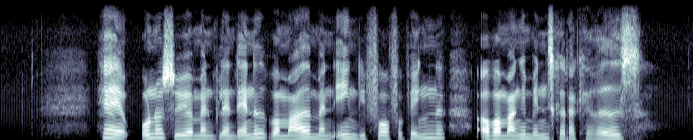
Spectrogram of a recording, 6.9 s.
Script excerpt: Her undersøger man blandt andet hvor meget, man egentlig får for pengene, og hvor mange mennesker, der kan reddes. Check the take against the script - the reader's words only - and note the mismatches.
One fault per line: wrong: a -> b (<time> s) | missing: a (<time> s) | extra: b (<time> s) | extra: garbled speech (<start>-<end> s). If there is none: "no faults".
no faults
